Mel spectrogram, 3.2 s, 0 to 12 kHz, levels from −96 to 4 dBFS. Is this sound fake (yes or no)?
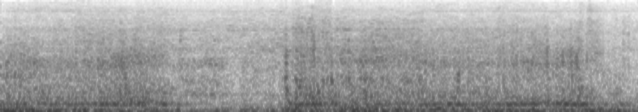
no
